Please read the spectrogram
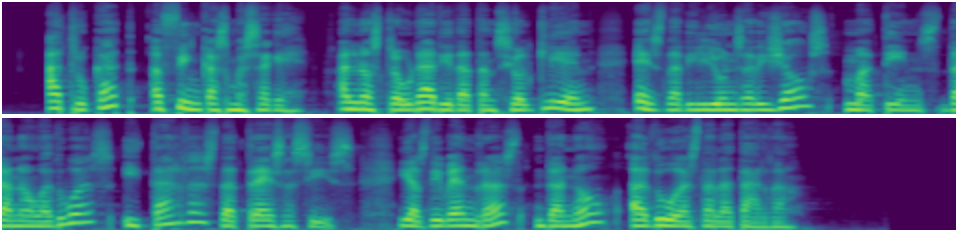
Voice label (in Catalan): IVR Catala; Finques Massaguer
